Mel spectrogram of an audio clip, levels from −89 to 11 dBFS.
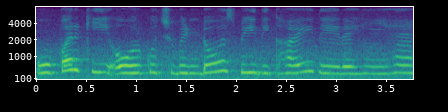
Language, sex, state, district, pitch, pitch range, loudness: Hindi, female, Uttar Pradesh, Shamli, 315 Hz, 300-330 Hz, -15 LUFS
